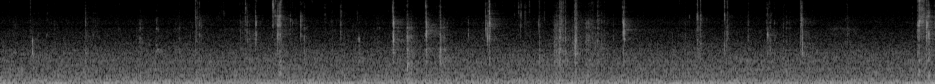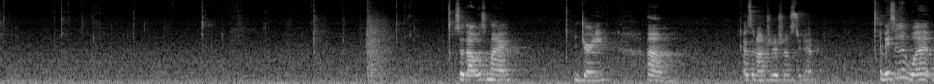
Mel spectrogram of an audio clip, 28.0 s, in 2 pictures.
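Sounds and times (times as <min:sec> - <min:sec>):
chewing chicken off the bone: 0:00.4 - 0:09.5.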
